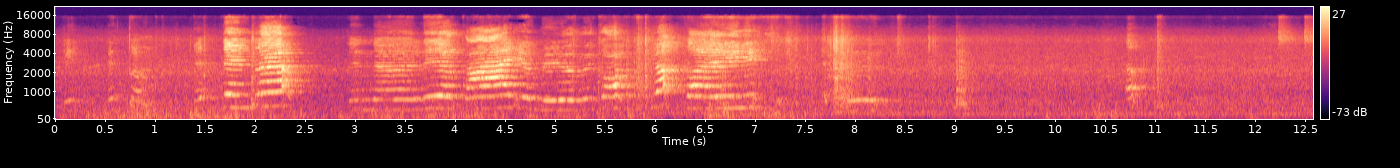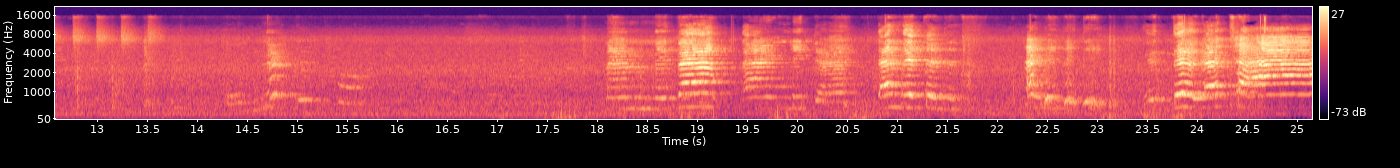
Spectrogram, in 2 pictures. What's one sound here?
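A little girl babbles and sings in a high voice close by.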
